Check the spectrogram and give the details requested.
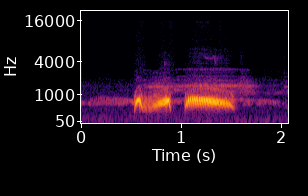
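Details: A single spotted dove phrase from male and female birds calling to stimulate training birds: a quick rising note sliding into a soft coo, then a longer even, hollow coo after a short pause.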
